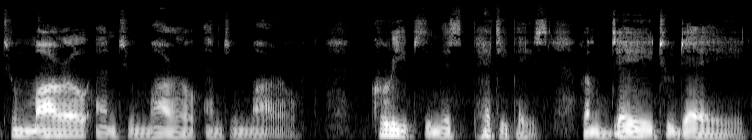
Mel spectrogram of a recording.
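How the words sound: The final phrase carries the heaviest emphasis. The meaning of the line gets lost. The speaker calls it wrong. "the last part of the line, petty pace from day to day, gets the emphasis"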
